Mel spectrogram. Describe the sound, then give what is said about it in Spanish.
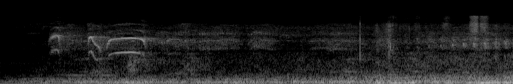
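Birds singing in the morning after a storm: a few faint, high whistled chirps early on, over a steady low rumbling background that continues throughout. “Continuamos con las voces de la mañana, los pájaros y su alegría después de la tormenta.”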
